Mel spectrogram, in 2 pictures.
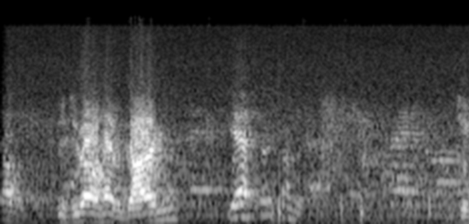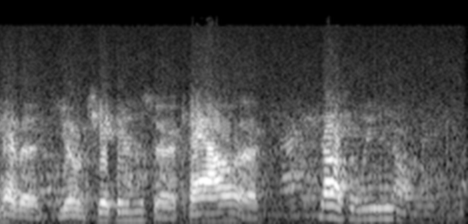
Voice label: Oral history with 84 year old black female Joiner Arkansas, american english dialect recordings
